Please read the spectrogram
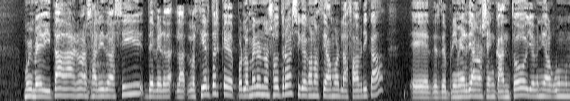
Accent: Altea, Valencian Community, Spain; los dos somos de Altea

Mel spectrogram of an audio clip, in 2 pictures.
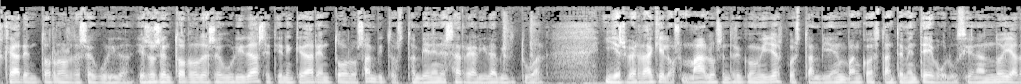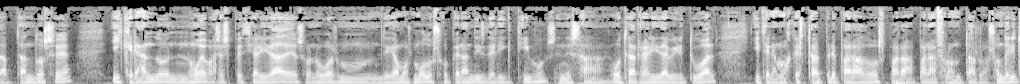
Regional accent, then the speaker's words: Novelda, Valencian Community, Spain; yo de hecho soy de Novelda, soy de aquí de la provincia.

